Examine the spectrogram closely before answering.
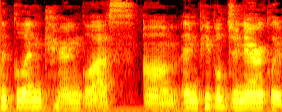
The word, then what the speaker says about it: Glencairn: And this is called a Glen Karen. That's spelled G L E N C A I R N.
